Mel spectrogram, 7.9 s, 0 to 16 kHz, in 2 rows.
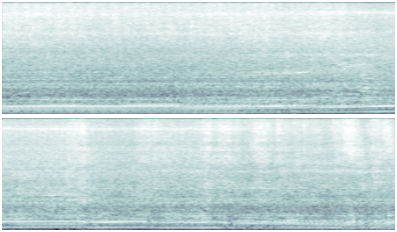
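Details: Saab Sonett V4 running with the valve covers off and the throttle opened slowly; timing had been found firing 15–20° after TDC. A fast idle with loud, open valvetrain clatter and small throttle blips, firing steadily without misses, smoking and spraying oil. Normal running.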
